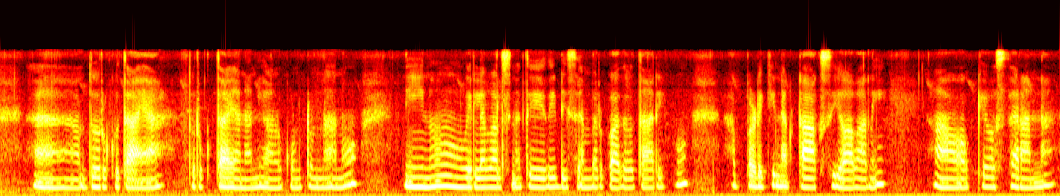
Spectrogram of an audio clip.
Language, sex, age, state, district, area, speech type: Telugu, female, 30-45, Telangana, Warangal, rural, spontaneous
